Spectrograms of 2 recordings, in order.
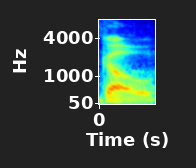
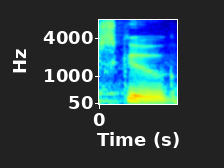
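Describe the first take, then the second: First: The vowel sounds like an 'oh'. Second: The vowel sounds like a long 'oo'. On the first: The speaker calls it right. "it's Skog. We're going with the official pronunciation" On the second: The speaker calls it wrong. "really disappointed that it's not Wilmer Skoog"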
